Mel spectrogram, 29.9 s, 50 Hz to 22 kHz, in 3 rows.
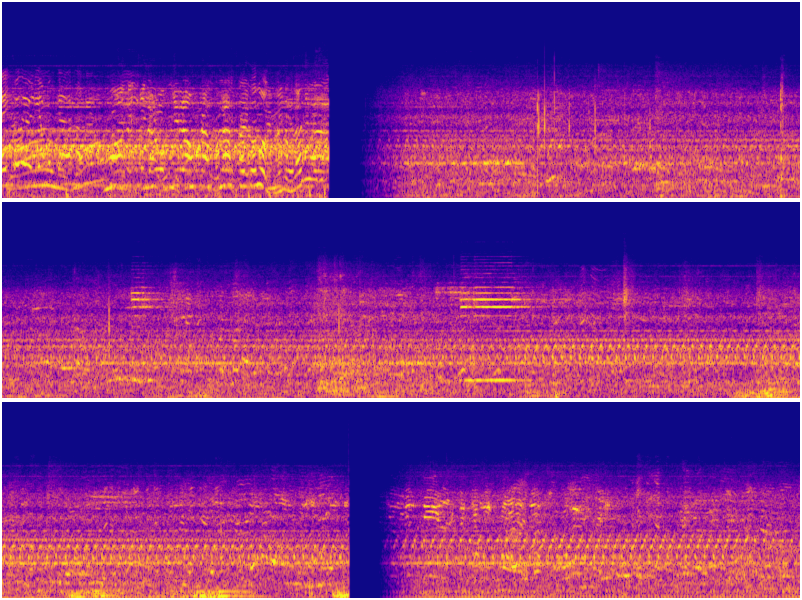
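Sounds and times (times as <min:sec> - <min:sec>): continuous alarm tone: 0:00.0 - 0:04.1, 0:16.6 - 0:29.9
people talking: 0:00.0 - 0:04.1, 0:05.2 - 0:29.9
traffic: 0:00.0 - 0:29.9
car horn toots: 0:15.4 - 0:16.8.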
